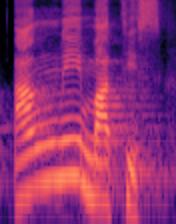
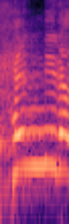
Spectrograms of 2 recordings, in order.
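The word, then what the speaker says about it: Henri Matisse: 그다음 앙리마티스 이거는 헨리라 글지 않습니다. 프랑스 사람은 영국하고 아까도 했지만 언어가 터져서 영국에서는 헨리 프랑스에서는 앙리라고 발람합니다. 앙리마티스.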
